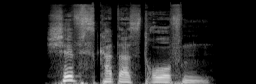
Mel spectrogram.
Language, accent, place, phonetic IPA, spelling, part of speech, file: German, Germany, Berlin, [ˈʃɪfskatasˌtʁoːfn̩], Schiffskatastrophen, noun, De-Schiffskatastrophen.ogg
- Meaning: plural of Schiffskatastrophe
